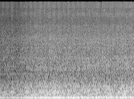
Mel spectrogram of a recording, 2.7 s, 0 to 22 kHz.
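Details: Rebuilt, cammed Ford GT500 engine (1000+ rwhp build) on its first-start base tune from Palm Beach Dyno: a loud, deep idle rumble with a steady, uneven lope and no knocks or ticks; healthy big-cam V8 idling.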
